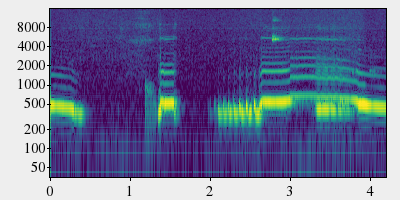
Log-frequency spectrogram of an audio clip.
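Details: Kept puter pelung dove giving its drawn-out cooing call: a short clipped note, a rolling stuttered section, then a long, steady, slightly wavering tone that falls at the end, likened to a crying baby.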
